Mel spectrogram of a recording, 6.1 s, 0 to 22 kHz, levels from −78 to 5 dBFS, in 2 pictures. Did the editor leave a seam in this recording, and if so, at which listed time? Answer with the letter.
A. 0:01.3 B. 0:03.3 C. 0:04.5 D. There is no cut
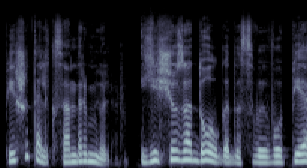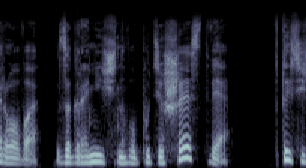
A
